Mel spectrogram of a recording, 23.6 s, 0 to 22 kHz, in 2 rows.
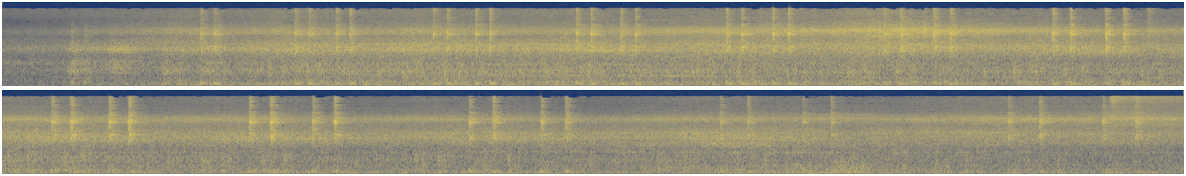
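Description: N700-series Shinkansen train running past at low speed, a steady rumble with a low hum and many sharp clicks from the wheels over the rails, growing loud about a second in as the train reaches the platform end.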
